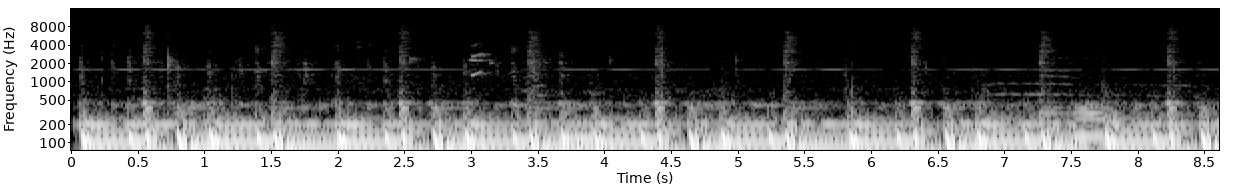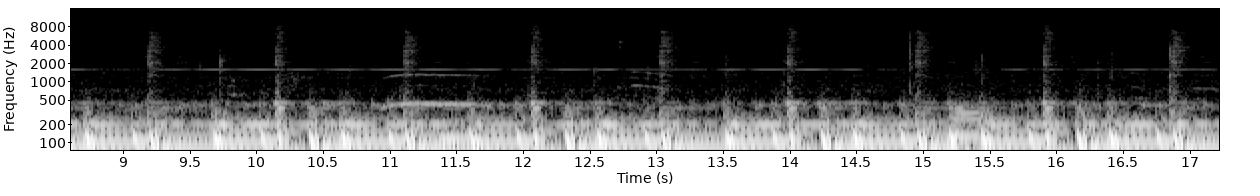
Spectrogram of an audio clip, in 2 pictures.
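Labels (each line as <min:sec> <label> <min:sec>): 0:00.0 Soft music plays over a looped beat. 0:17.2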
